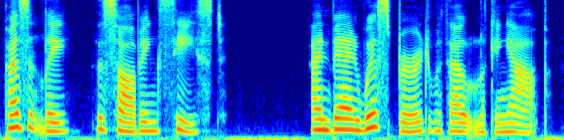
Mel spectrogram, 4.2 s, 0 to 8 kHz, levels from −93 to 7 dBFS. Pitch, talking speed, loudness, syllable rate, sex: 205 Hz, 140 wpm, -18 LUFS, 5.4 syllables/s, female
